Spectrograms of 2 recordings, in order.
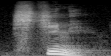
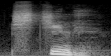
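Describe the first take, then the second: The two takes are said the same way.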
